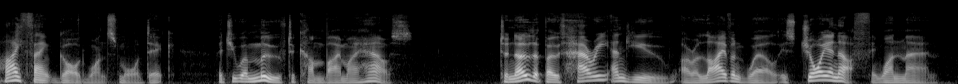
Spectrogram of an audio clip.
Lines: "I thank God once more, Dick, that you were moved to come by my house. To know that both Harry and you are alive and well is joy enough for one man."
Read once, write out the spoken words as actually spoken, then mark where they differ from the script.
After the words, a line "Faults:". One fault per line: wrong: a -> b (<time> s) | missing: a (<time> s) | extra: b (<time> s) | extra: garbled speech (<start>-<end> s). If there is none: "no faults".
"I thank God once more, Dick, that you were moved to come by my house. To know that both Harry and you are alive and well is joy enough in one man."
Faults:
wrong: for -> in (8.7 s)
